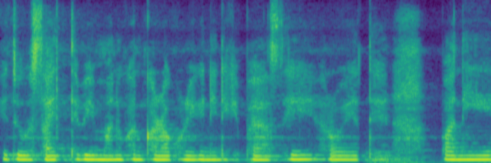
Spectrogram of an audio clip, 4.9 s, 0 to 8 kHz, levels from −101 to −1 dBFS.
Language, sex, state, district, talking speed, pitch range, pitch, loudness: Nagamese, female, Nagaland, Dimapur, 160 wpm, 190-205 Hz, 195 Hz, -16 LUFS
